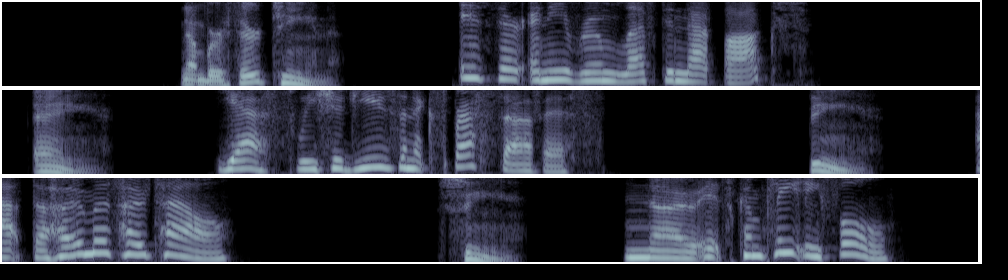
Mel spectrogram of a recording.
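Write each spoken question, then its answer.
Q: Is there any room left in that box?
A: C: No, it's completely full.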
